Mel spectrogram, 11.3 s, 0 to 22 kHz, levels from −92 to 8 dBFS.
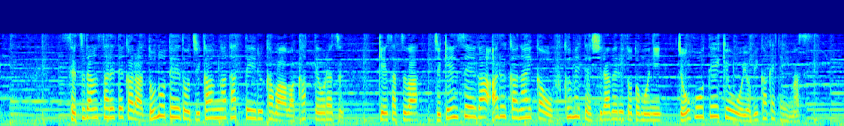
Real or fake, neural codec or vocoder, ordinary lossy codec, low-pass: real; none; none; 7.2 kHz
